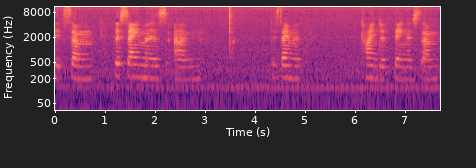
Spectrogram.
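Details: Broca's (expressive) aphasia with word-finding difficulty in a young woman, 16 months after a stroke, partly recovered with speech therapy; insight preserved.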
